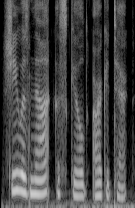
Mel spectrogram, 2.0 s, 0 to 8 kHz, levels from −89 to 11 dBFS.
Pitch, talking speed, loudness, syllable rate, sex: 205 Hz, 180 wpm, -18 LUFS, 5.1 syllables/s, female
